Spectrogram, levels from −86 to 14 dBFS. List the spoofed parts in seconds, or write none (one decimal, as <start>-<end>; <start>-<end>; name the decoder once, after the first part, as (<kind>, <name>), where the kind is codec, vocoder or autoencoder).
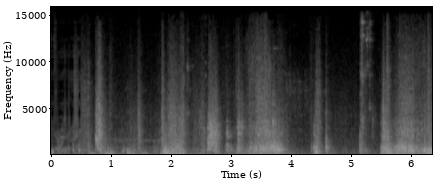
0.0-0.5 (vocoder, BigVGAN v2)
